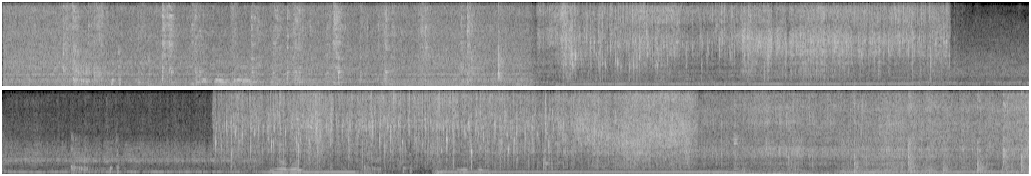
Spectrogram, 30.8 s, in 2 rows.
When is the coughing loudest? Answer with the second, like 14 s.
1 s.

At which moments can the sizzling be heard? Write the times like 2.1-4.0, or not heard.
0.0-14.2, 18.6-30.7.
